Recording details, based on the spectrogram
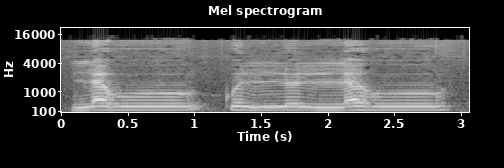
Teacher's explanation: यहाँ पे आप देखेंगे डबल तशदीद है, इस्लाम पर भी और इस्लाम पर भी, तो इसको इस तरह से पढ़ते हैं, लाम लाम दो पेश लुल, कुल्लुल, लाम ज़बर ला, हा उल्टा पेश हु, हा उल्टा पेश को एक अलिफ के बराबर खींचेंगे, मद है, लहू, कुल्लुल लहू।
